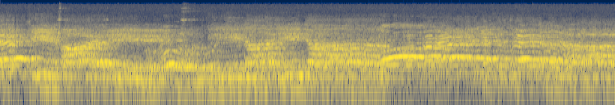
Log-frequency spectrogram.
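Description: Sikh kirtan: several men singing a hymn together in a chant-like melody over a sustained harmonium drone, with tabla accompaniment.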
